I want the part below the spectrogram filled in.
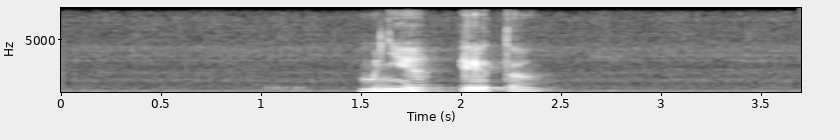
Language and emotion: Russian, neutral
